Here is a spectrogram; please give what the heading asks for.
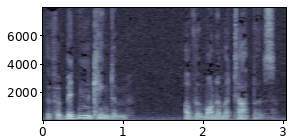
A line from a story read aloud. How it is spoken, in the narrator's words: said softly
